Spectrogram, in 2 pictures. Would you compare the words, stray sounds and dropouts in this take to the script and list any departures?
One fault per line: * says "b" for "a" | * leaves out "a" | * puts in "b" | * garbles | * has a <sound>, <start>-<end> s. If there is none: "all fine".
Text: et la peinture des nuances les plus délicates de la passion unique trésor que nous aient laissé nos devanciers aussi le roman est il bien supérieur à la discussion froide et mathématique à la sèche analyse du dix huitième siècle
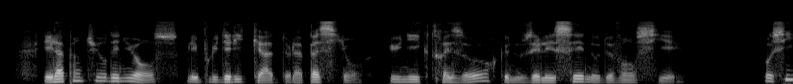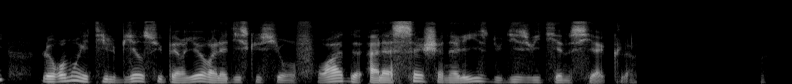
* leaves out "et mathématique"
